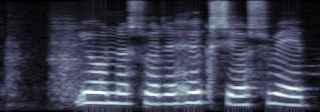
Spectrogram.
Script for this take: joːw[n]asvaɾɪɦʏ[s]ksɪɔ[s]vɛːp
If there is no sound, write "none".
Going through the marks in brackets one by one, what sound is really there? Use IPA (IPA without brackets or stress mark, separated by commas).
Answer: n, none, s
